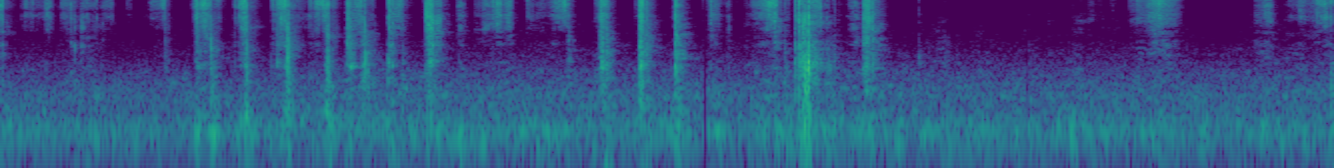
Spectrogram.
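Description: Tarot cards being shuffled in a quiet room, a rapid run of crisp riffling snaps and soft slaps that is busiest early, peaks near the middle and thins out toward the end, with no talking.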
